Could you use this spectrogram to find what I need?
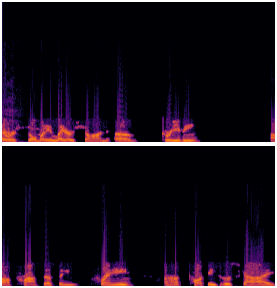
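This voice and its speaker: A man's medium-pitched voice in a Midwestern US accent, with fairly even intonation. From US Midwest. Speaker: sports broadcaster and pastor. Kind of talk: casual chat. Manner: mild stutter, mostly hidden.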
